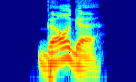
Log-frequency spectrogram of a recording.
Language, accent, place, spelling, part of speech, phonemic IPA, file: German, Germany, Berlin, Börge, proper noun / noun, /ˈbœʁɡə/, De-Börge.ogg
- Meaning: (proper noun) a male given name; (noun) nominative/accusative/genitive plural of Borg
